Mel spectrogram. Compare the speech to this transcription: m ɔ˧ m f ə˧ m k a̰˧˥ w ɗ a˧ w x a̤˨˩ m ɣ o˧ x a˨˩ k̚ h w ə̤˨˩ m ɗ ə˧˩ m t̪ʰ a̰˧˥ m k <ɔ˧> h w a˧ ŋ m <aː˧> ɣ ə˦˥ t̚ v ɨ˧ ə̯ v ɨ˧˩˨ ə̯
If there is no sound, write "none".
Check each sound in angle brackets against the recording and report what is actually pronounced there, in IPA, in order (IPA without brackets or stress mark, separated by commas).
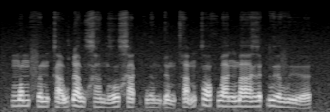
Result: ɔ˧, aː˧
